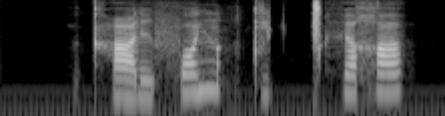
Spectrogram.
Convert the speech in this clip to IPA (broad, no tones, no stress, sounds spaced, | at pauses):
kʰ ɑ ɾ i f ɔ nʲ ʌ q tʲ ɛ t͡ʃ ǀʰ ɪ χ ʌ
